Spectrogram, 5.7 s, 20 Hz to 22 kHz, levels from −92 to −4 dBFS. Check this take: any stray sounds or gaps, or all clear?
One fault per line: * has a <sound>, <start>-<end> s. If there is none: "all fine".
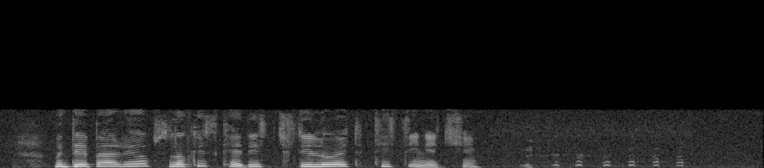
* has a laugh, 3.9-5.2 s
